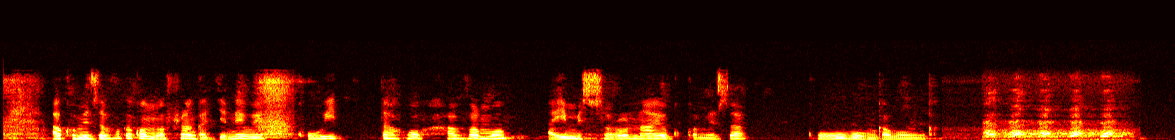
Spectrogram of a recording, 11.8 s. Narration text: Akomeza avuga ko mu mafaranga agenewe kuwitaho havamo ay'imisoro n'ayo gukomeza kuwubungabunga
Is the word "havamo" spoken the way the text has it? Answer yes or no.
yes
